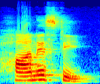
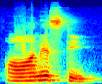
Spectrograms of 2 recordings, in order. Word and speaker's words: honesty: This is not honesty. This is honesty. H is silent.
